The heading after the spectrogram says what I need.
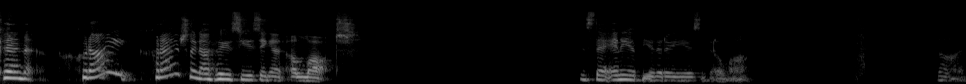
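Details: Adult woman speaking, brief second voice; ordinary speech.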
